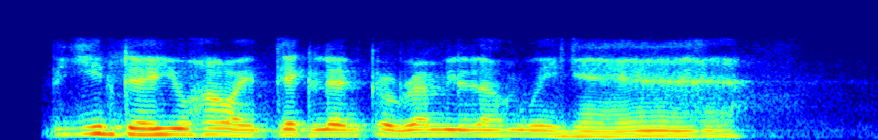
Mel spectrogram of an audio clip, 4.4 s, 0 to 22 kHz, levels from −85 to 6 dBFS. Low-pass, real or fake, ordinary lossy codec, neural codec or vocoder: 7.2 kHz; fake; Opus, 16 kbps; codec, 16 kHz, 0.8 kbps, ZipCodec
